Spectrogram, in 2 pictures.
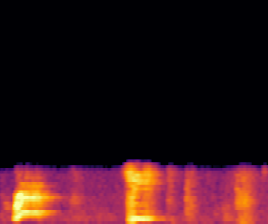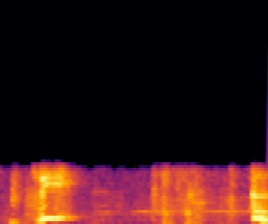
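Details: A pet poodle, female, barking on command as she is told to speak indoors: four short, sharp barks spaced about a second apart, with a woman's voice giving praise between them.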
